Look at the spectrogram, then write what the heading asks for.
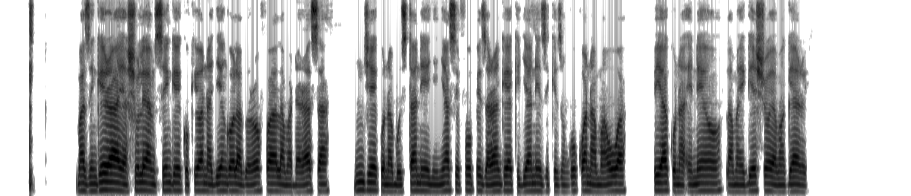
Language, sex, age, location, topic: Swahili, male, 25-35, Dar es Salaam, education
